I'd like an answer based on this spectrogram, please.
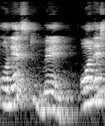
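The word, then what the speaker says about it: honest: एन ऑनेस्ट में भी एच हमारा साइलेंट रहता है, तो हम इसको प्रोनाउंस करते हैं ऑनेस्ट.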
